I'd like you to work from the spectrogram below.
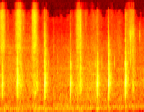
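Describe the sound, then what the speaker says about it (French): A knife chops mushrooms on a board in quick, crisp taps, about eight evenly spaced strikes, close and fairly quiet with no talk. "Je vais hacher les champignons comme ça."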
